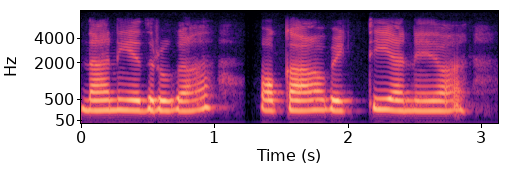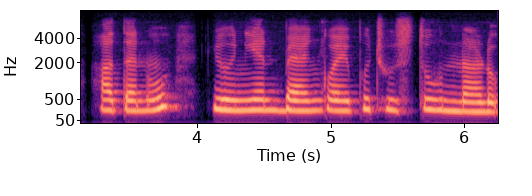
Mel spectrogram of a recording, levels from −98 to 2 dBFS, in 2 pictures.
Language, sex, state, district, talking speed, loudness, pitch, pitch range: Telugu, female, Andhra Pradesh, Krishna, 105 wpm, -17 LUFS, 240 Hz, 235-250 Hz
